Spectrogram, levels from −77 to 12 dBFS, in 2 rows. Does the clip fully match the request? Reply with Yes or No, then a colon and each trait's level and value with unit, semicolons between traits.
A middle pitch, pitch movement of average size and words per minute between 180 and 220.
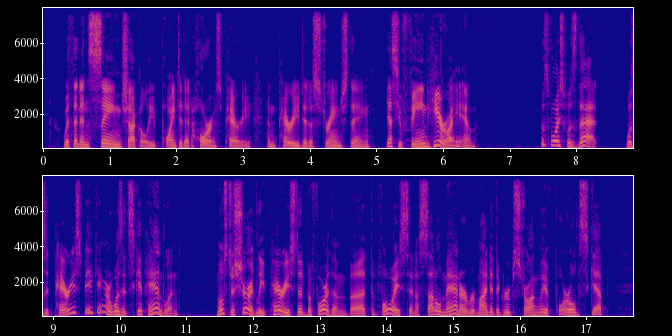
Yes: medium, 145 Hz; average, 4.4 semitones; average, 185 wpm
